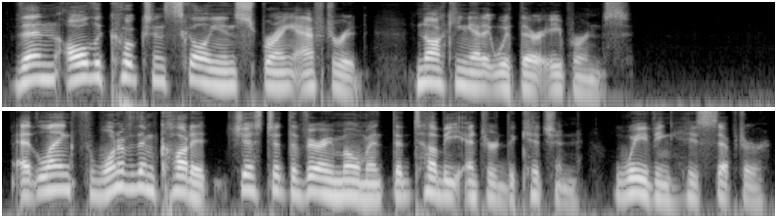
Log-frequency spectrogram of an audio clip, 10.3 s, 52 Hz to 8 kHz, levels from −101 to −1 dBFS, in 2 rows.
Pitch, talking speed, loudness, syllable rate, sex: 145 Hz, 205 wpm, -20 LUFS, 5.5 syllables/s, male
